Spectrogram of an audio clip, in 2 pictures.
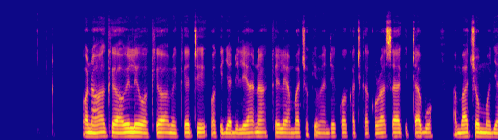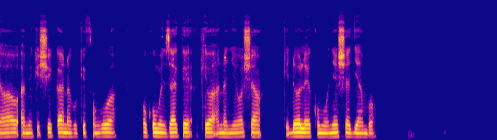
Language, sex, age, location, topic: Swahili, male, 25-35, Dar es Salaam, education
